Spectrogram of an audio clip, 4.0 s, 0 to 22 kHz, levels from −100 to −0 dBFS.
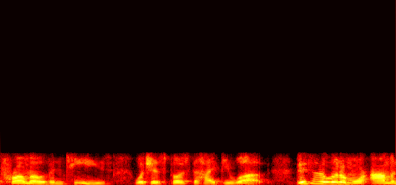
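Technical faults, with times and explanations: Throughout: G.729 codec. The speech is rebuilt from a vocal tract filter, a pitch predictor and a few pulses per frame rather than from the waveform itself, so it comes out plainly rough and slightly synthetic, which fits 8 kbit/s G.729A. A spectrogram shows a hard ceiling with nothing above 3.6 kHz and thin energy below 250 Hz, matching a telephone line band, and harmonics look smeared and blurred.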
